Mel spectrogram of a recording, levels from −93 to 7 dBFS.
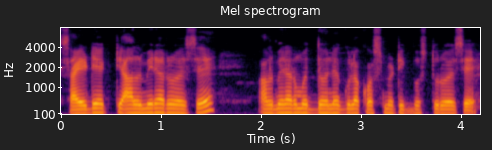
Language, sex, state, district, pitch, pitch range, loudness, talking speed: Bengali, male, Assam, Hailakandi, 135 Hz, 130-140 Hz, -17 LUFS, 170 wpm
